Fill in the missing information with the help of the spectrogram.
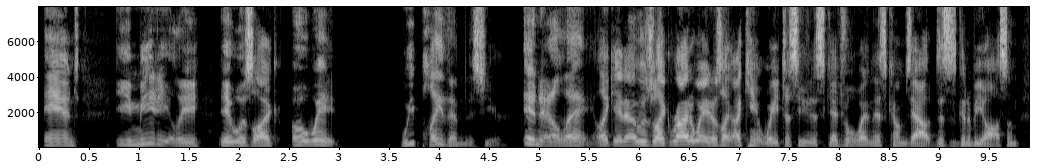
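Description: A man's voice: high-pitched, brisk, dry recording, clean studio sound. A man hosting a sports podcast, giving a casual game preview as an open fan, with lots of fillers and restarts. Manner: openly rooting for the team.

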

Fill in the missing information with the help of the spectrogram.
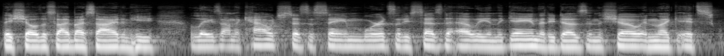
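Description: A man's voice: mid-range voice, level tone, moderate pace. Chatty rambling man co-hosting a podcast. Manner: chatty, rambling storyteller with laughs. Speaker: podcast co-host. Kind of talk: casual chat.

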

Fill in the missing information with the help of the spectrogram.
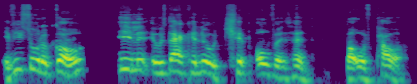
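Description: A man's voice: high voice, lively intonation, fast, a little mellow. A man with a London roadman accent trading casual football banter in slangy street talk as a panelist.

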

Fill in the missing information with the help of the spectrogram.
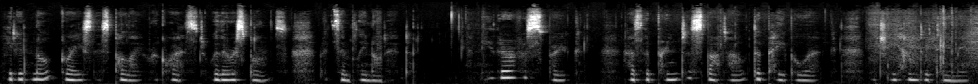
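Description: A woman reading a novel aloud in a breathy, mostly unvoiced ASMR whisper. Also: fairly high pitch, normal speed, warm tone, slight background noise, poor audio.

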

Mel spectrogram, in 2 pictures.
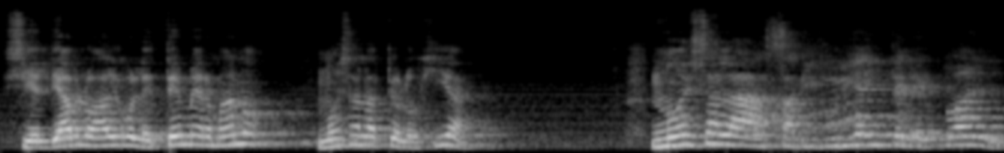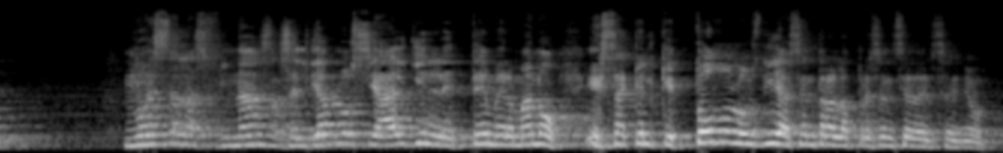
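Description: A man's voice: very high-pitched, moderate pace, darkish tone. A man preaching a fervent sermon in a church, calling his listeners "brother" again and again. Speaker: pastor. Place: church sanctuary. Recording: roomy church echo.

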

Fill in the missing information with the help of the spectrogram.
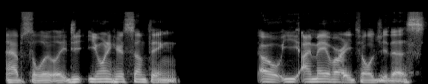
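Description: A man talks in an earnest, reflective way as a podcast co-host. His voice sits low and has a gravelly rasp. The sound is dry and close. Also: quick pace, dry recording. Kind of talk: casual chat.

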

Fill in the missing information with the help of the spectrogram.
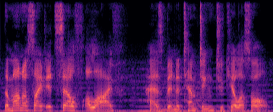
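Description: A man's voice: medium pitch, normal speed, pushed and bright, faint music behind, close to an everyday voice. An actor playing an embattled, despairing male starship commander in a sci-fi audio drama. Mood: bitter, grim.

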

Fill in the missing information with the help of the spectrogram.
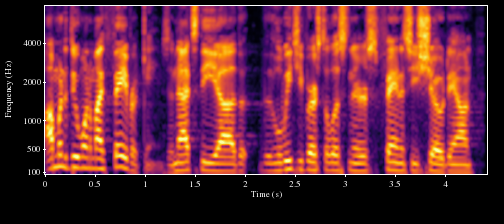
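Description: A man in his thirties with a hoarse, shot voice, hosting a casual show solo in a halting, jokey, self-correcting way. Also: mid-range voice. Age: 30s. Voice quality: hoarse, worn-out voice. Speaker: solo host of a fantasy football show.

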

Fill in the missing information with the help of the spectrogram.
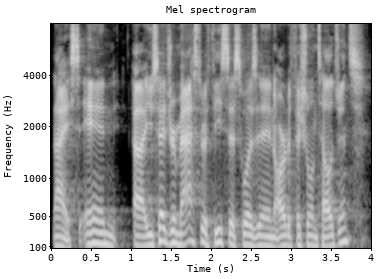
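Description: A man's voice: mid-range voice, brisk, sharp tone. A man hosting a casual podcast interview, upbeat and asking easy questions. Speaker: podcast host.

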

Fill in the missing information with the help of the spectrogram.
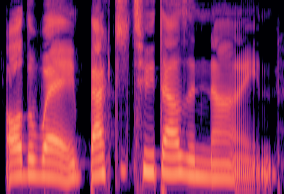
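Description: A woman's voice: mid-range voice, moderate pace, creaky, no echo, clean studio sound. A woman co-hosting a podcast in casual chat, reading listener reviews aloud. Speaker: podcast co-host.

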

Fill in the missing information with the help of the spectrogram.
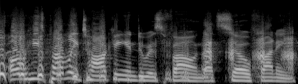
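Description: A woman's voice: medium pitch, lively intonation, moderate pace, a bit bright, dry recording. A woman with a Boston accent speaks as a talk show co-host. Her delivery is casual, conversational banter about sports. The sound is dry, with very little room around her.

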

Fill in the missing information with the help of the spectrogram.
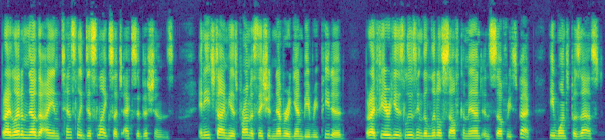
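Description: A man narrating a classic novel as an audiobook reader, in a measured, dramatic reading. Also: a little high, steady tone, a little mellow, lo-fi sound. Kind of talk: scripted narration.

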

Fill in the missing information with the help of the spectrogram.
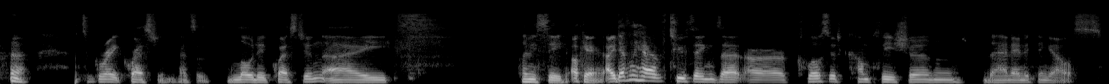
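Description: A man's voice: lowish voice, unhurried, mellow, dry recording. A man in his forties from England with a mostly Canadian accent, talking in a chatty, rambling way as a guest author on a podcast. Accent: Canadian, with faint Mancunian traces. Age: 40s. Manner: chatty, rambling, with frequent restarts and laughs. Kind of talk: casual podcast interview.

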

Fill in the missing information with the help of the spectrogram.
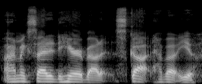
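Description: A man's voice: mid-range voice, fast. Man hosting a podcast. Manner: friendly, leads the talk. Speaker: host.

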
